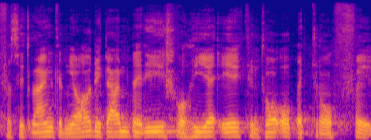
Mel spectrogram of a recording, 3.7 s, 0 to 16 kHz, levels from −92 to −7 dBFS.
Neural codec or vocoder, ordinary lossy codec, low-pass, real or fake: codec, 44.1 kHz, 3.4 kbps, Pupu-Codec; none; 14.4 kHz; fake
